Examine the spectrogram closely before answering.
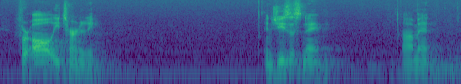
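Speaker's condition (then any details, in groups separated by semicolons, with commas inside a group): No condition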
